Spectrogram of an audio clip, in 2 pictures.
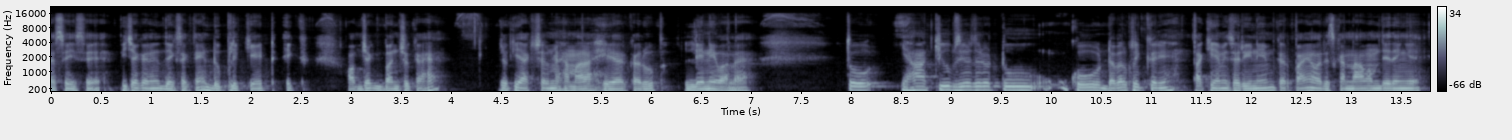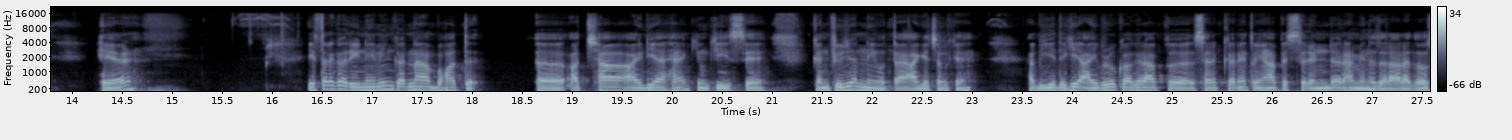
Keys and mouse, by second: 10.6 click, 10.8-17.3 drag, 19.2 click, 22.3-22.8 middle drag.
